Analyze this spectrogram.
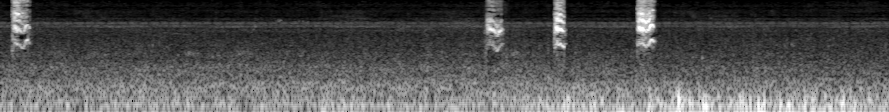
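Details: Female papa-capim seedeater piping, used to stir males into song: brief high chirps, one alone then a loose run of three in quick succession, with a constant thin high-pitched hum behind them.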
